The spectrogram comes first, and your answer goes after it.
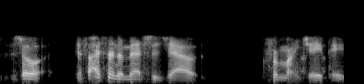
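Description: A man with a New York accent at a moderate pace. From New York City, Manhattan. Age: 40s. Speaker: incarcerated journalist. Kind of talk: interview. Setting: phone call from prison yard. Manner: halting, many repeated words.

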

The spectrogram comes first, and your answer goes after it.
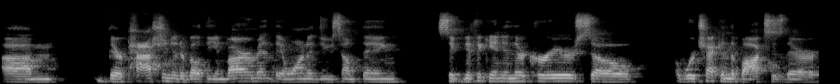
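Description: Monotone and flat, a man speaks at a medium pitch and a moderate pace. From Kelowna, British Columbia, Canada. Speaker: business executive. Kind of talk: casual interview.

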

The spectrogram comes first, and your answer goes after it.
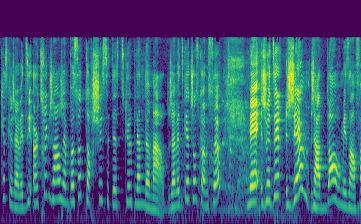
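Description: A woman talks very fast in a raised, projected voice, high-pitched, with very wide pitch swings and big jumps in loudness. Noticeable background noise sits behind her. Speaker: comedian. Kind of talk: live podcast chat. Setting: stage with audience.

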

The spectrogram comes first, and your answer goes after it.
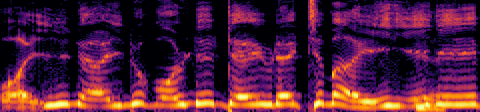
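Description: In a put-on character voice, a man talks high-pitched and guttural at a fairly slow pace over light background noise. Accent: Cockney.

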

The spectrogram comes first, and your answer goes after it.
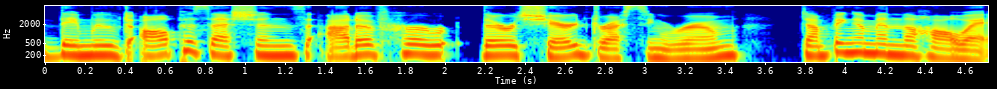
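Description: In a very clean recording with a silent background, a woman with an unremarkable speaking voice talks at a moderate pace and medium pitch, with ordinary pitch variation and a dry, close sound with no echo. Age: 40s. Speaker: podcast host. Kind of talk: history storytelling, partly read from notes.

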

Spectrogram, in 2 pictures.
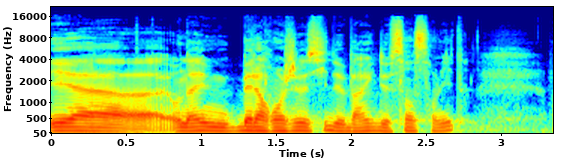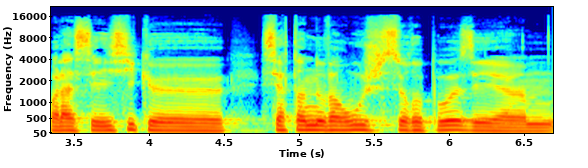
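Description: Recorded very cleanly against a silent background, a man speaks at a medium pitch in a dark, mellow tone with fairly even intonation. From Burgundy, France. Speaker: cellar master's assistant. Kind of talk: casual interview. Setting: wine cellar. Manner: fast.

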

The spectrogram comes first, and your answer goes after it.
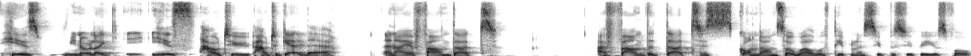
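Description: A woman speaks in a German accent at a moderate pace. Her intonation is monotone and flat, and her loudness stays very even. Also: medium pitch for a woman. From rural Germany. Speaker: language teacher and podcaster. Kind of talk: interview.

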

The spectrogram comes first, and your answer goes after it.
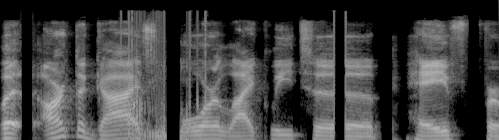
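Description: A man talks at a very slow pace in a medium-pitched voice, recorded with a dry, close sound and no echo. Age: 20s. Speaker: real estate investor, call-in guest. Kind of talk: call-in debate. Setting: video call.

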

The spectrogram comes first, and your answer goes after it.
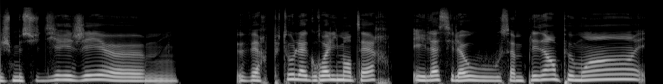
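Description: Her dark, mellow tone and fairly even intonation carry a woman's fairly slow speech in a dry, close sound with no echo. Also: very clean recording, silent background. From southern France, Tarn near Toulouse. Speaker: knitwear designer and entrepreneur. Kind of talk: interview. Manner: halting, many repetitions and fillers.

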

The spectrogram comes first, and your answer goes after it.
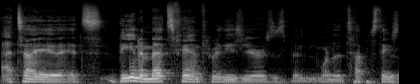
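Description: The speech has a New York accent. It moves at a moderate pace. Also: man. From Brooklyn, New York City. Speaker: podcast co-host. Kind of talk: casual chat.

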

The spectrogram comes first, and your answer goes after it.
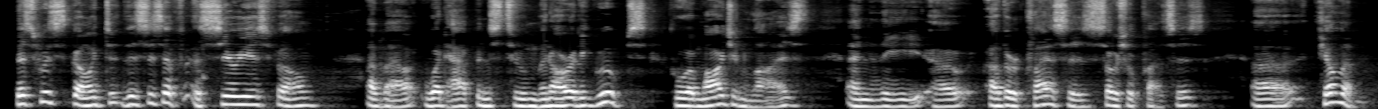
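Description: With music playing in the background, a man speaks at a very slow pace in a fairly high pitch, keeping ordinary pitch variation and very even loudness. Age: 80s. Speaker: professor and author. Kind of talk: interview. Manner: halting.

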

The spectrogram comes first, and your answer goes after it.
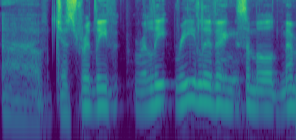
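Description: This is plain reading aloud, and the pitch varies in an ordinary way.

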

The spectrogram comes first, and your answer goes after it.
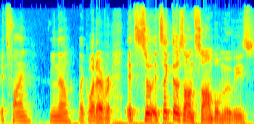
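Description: The recording is very clean, with a silent background. Speech moves at a fairly quick pace with very wide pitch swings. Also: man. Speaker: podcast host. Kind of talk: casual banter. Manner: joking, irreverent.

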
